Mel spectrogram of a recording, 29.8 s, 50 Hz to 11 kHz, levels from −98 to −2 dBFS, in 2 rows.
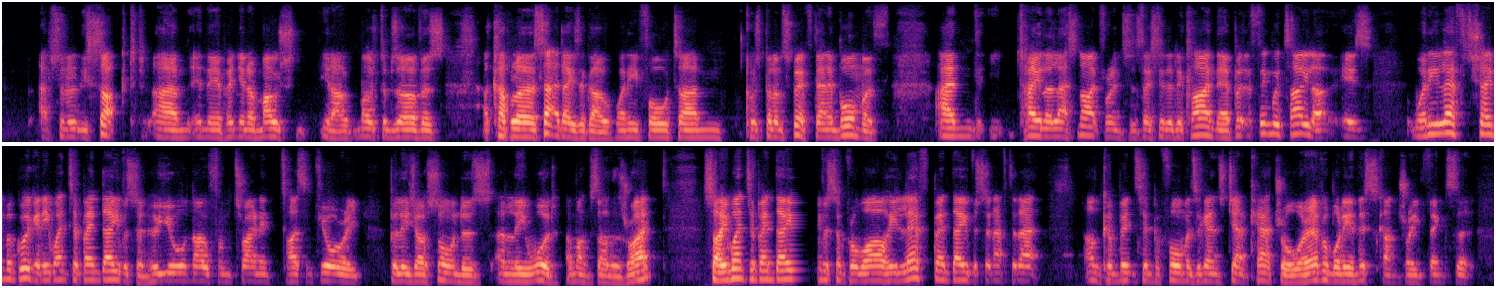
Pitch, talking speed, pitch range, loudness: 140 Hz, 195 wpm, 130-170 Hz, -25 LUFS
